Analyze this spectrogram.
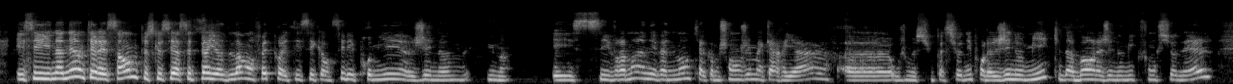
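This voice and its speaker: Somewhat breathy, a woman talks at a fairly high pitch and a fairly quick pace, with ordinary pitch variation. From southern France (Aix-en-Provence, Marseille). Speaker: biotech company co-founder and CEO, scientist. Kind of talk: virtual conference talk. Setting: virtual conference. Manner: many hesitations (euh).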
